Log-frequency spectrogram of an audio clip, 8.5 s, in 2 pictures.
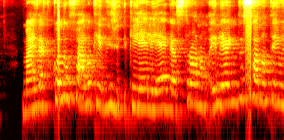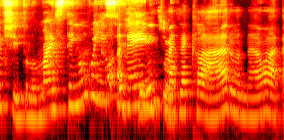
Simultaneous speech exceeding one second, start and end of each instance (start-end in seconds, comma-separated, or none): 5.8-7.0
